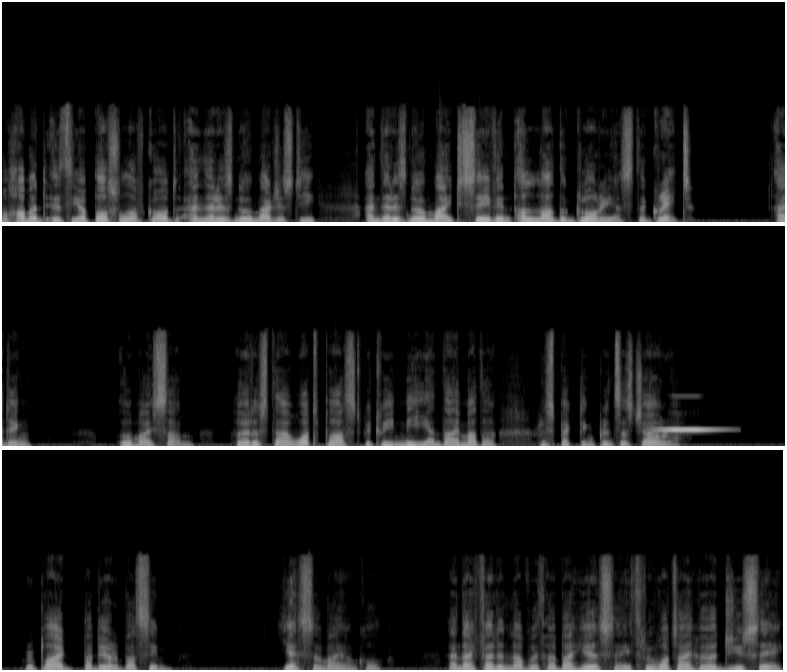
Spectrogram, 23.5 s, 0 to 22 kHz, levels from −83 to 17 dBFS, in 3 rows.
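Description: From 14.27 to 15.22 s a single 1.7 kHz tone swells over a fraction of a second into a squeal well above the speech: loudspeaker feedback squeal, where microphone-to-speaker loop gain exceeded one.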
